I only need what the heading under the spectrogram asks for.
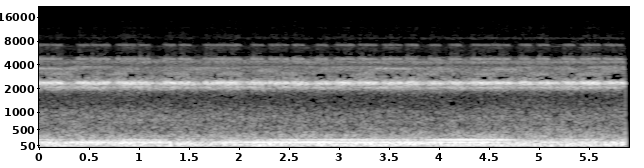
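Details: Continuous high-pitched cricket chirping, a dense pulsing trill that never pauses, with a low droning hum beneath it.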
